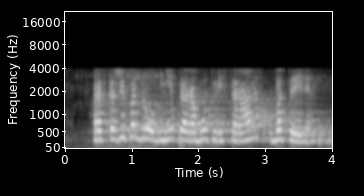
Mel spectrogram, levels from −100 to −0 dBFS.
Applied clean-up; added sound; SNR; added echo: neural separator model SepFormer DNS4.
